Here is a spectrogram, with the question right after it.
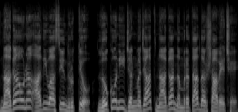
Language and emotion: Gujarati, neutral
